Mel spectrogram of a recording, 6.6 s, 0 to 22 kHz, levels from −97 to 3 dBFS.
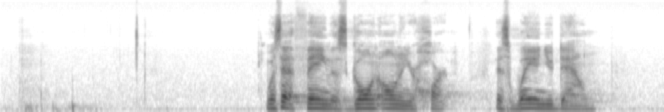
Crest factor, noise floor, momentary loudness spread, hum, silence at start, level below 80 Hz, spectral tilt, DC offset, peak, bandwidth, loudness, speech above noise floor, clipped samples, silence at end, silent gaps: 22 dB; -75 dBFS; 23 LU; none; 0.7 s; -82 dBFS; -4.5 dB/octave; under 0.1%; -18 dBFS; over 20 kHz; -37 LUFS; 39 dB; under 0.1%; 0.7 s; none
